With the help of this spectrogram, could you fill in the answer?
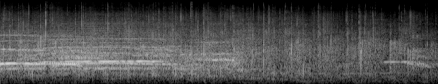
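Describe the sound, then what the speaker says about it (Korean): Audience applause in a school hall at a high school admissions information session, welcoming the head of career counselling to the stage; a broad wash of clapping that is loud at first, thins and fades out after a few seconds. "박수로 맞이해 주기 바랍니다."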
